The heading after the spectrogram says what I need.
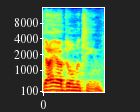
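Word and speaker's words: Yahya Abdul-Mateen: Uh Yaya Abdul Matin. Yaya Abdul Matin.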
